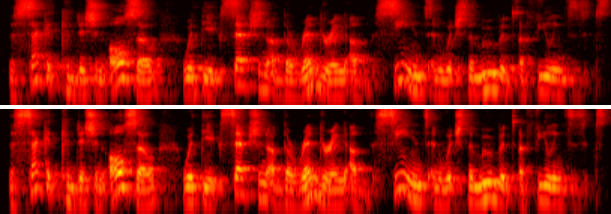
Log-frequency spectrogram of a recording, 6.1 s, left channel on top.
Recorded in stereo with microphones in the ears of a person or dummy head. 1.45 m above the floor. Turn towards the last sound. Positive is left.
turn(degrees=-35)  # may be behind; listen again after turning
